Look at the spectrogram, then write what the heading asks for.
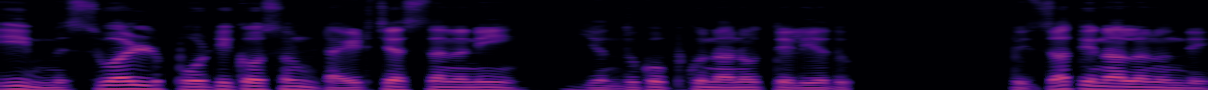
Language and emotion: Telugu, sad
